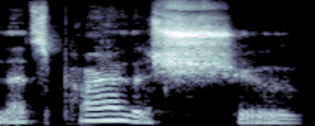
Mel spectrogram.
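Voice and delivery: ordinary talk, nothing marked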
